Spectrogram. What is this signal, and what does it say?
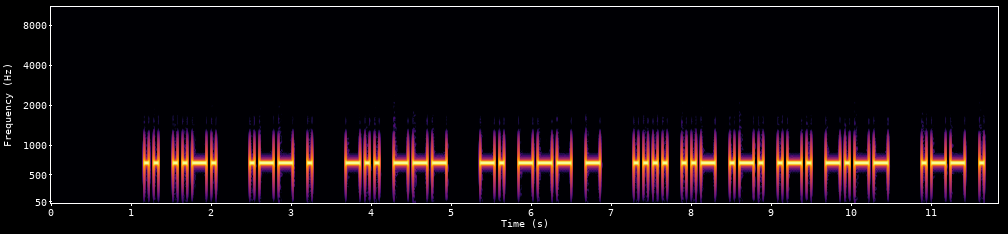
Morse code, heard as a keyed tone, about 21 wpm, 700 Hz. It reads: IF WE DO NOT HURRY WE
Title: Sentences with 4-Word Phrases - 20wpm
